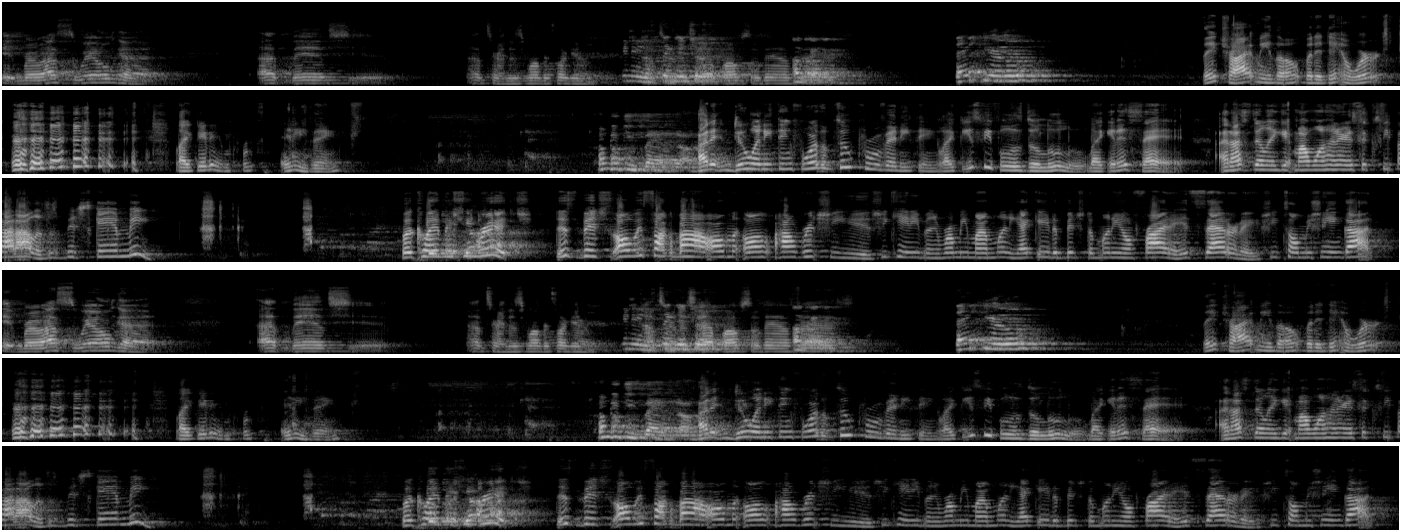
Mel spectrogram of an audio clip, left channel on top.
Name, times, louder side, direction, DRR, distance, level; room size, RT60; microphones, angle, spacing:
voice 1, 0.0-1.5 2.6-3.8 4.7-5.9 6.4-8.3, right 4 dB, 40° right, 1.9 m, -32 dB
voice 2, 5.8-7.2 7.9-8.3 9.5-10.4 18.2-19.4 19.9-21.0 31.1-32.9, right 1 dB, ahead, 5.0 m, -28 dB
voice 3, 12.0-13.8 14.1-15.1 15.5-16.5 16.8-17.4 20.9-25.8 26.1-29.5 30.0-30.1 31.0-31.1 32.0-33.0 33.5-41.7, left 5 dB, 75° left, 0.9 m, -26 dB
28.0 x 27.5 x 6.0 m
head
